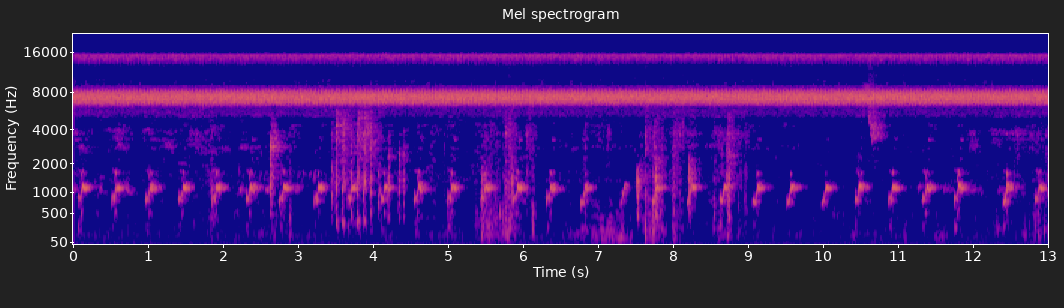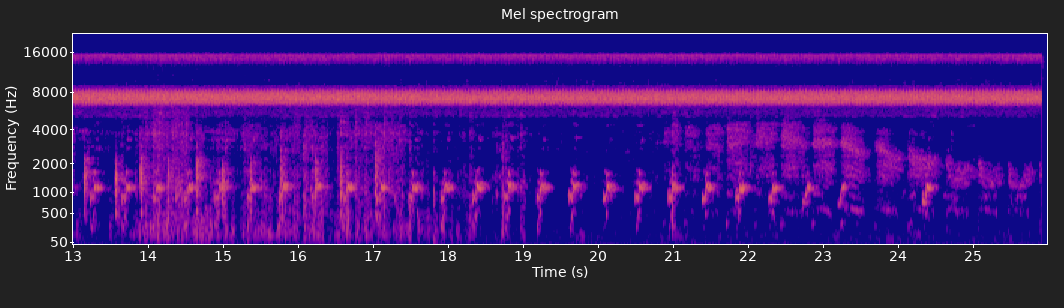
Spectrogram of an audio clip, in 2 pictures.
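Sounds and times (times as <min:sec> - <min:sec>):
high insect drone: 0:00.0 - 0:25.9
waterhen calls: 0:11.4 - 0:19.0.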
